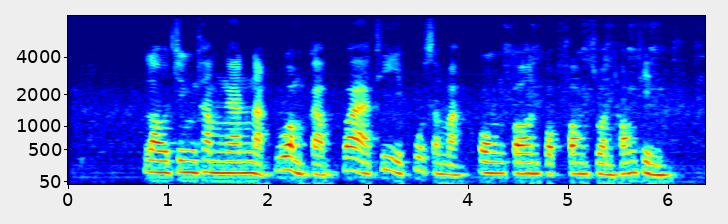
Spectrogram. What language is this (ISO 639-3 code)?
tha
